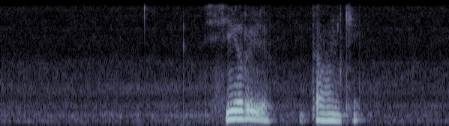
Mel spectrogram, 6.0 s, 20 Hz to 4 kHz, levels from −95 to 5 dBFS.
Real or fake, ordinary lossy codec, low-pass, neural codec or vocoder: fake; Opus, 64 kbps; 3.6 kHz; codec, 16 kHz, 8 kbps, FreqCodec, smaller model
